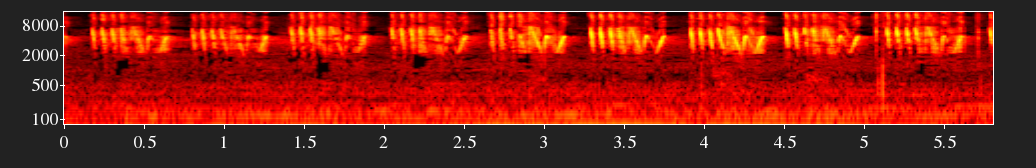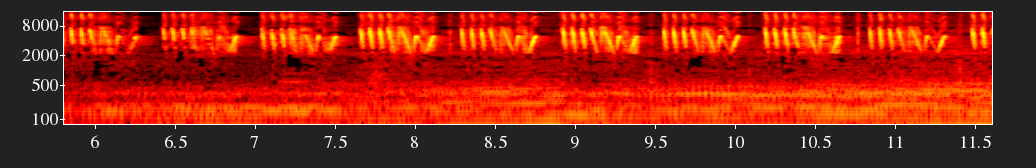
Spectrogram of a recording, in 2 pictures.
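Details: An Oriental white-eye, locally cigun, keeps up a sustained high twittering song, close to twenty short buzzy bursts at an even pace over nearly twelve seconds, with faint low rumbling behind.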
